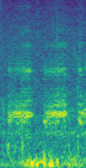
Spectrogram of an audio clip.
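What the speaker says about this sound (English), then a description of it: "The one that's just walking around, that is a Barnvelder rooster." A Barnvelder rooster gives a few soft, low clucks, quiet and fairly close, with no other voices.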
